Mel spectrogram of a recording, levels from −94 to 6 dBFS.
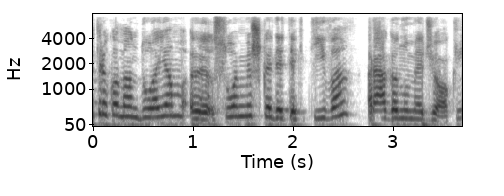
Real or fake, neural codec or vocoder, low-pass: real; none; 7.2 kHz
